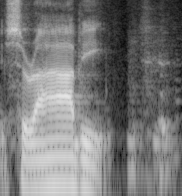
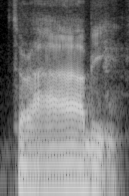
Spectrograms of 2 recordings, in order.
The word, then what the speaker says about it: Surabhi: But in China, they all say Surabhi. I blast them when they do that. Say it properly. Surabhi.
